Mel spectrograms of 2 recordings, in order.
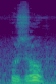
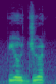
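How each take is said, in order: First: It is said with a French pronunciation. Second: It is read out the way it is spelled. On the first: "Pero sa kanila" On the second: "Sa atin, yung sasakyan na basahin natin"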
